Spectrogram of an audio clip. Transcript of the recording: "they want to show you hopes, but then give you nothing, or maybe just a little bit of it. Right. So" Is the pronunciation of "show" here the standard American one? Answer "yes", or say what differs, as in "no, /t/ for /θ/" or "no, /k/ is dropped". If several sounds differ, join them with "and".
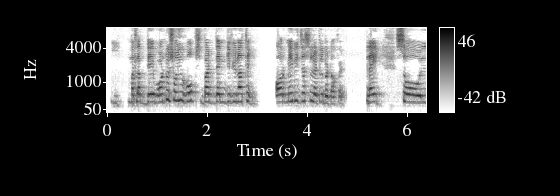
yes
